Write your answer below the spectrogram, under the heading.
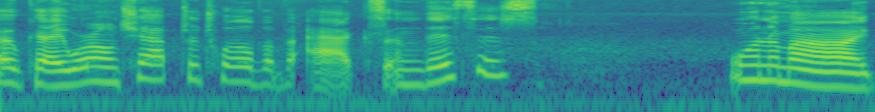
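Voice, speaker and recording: This woman talks at a moderate pace with a Southern US accent. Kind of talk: Bible study reading and commentary. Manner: casual, conversational.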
